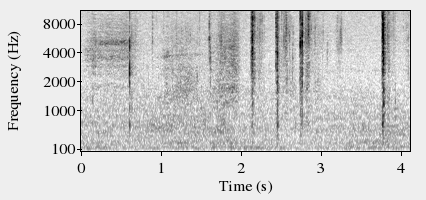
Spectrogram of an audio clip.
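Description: Knife cutting through a smallmouth buffalo's thick, armour-like scales and skin: a series of sharp, irregular crunches and clicks, about seven, with a short scrape near the start.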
